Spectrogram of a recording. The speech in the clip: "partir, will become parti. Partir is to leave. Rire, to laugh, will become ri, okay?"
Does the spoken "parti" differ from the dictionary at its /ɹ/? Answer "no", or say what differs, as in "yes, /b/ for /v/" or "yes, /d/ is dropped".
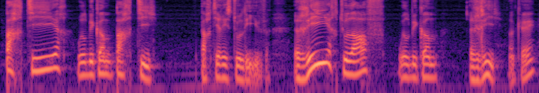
no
